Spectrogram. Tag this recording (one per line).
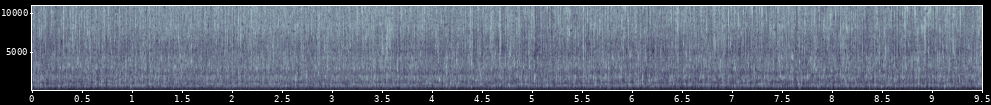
Water
Nature
Forest
Stream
